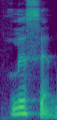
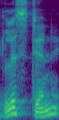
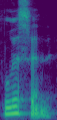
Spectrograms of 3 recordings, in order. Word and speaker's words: listen: With this spelling pattern, you can see the T is silent. Listen. We don't say listen, it's listen.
